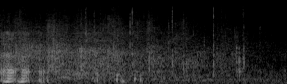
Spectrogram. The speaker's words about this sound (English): Gyms will be out of business. Some of you want to clap on that? I don't know if that's right.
